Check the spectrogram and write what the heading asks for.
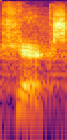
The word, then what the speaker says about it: QIX: It was emulation questions, but for this one, Kicks is in here as far as the original QIX, as far as how that's spelled.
